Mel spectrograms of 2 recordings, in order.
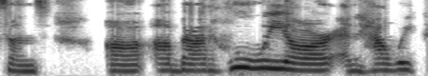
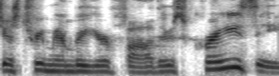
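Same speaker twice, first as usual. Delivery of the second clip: put-on muttering under the breath; 2 semitones lower than usual. Retelling what the mother said from the kitchen: imitating someone muttering under her breath. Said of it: "say under her breath".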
